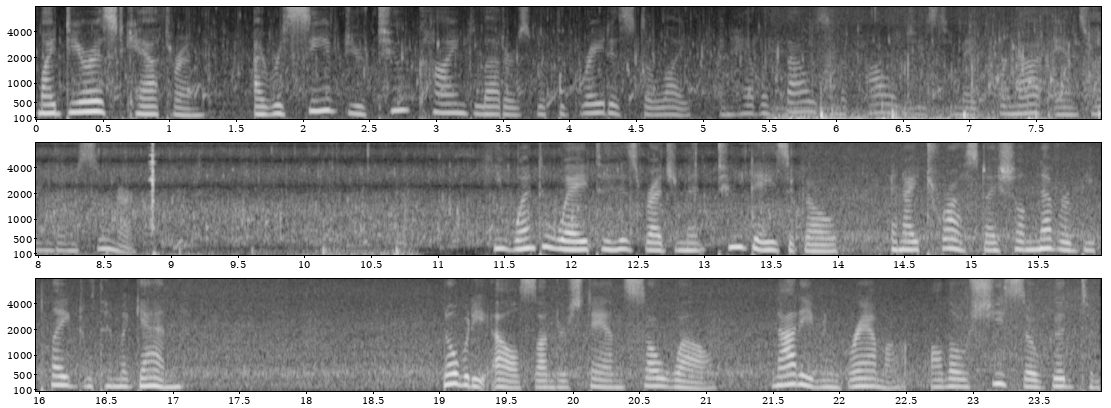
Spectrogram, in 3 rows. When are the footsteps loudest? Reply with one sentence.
The volume of the footsteps peaks at 9 seconds.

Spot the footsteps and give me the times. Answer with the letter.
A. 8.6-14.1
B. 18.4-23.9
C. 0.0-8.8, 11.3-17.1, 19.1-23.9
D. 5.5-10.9
D.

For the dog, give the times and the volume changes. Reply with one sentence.
The dog can't be heard in this clip.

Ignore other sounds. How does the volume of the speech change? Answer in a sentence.
The volume of the speech goes down, then up.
